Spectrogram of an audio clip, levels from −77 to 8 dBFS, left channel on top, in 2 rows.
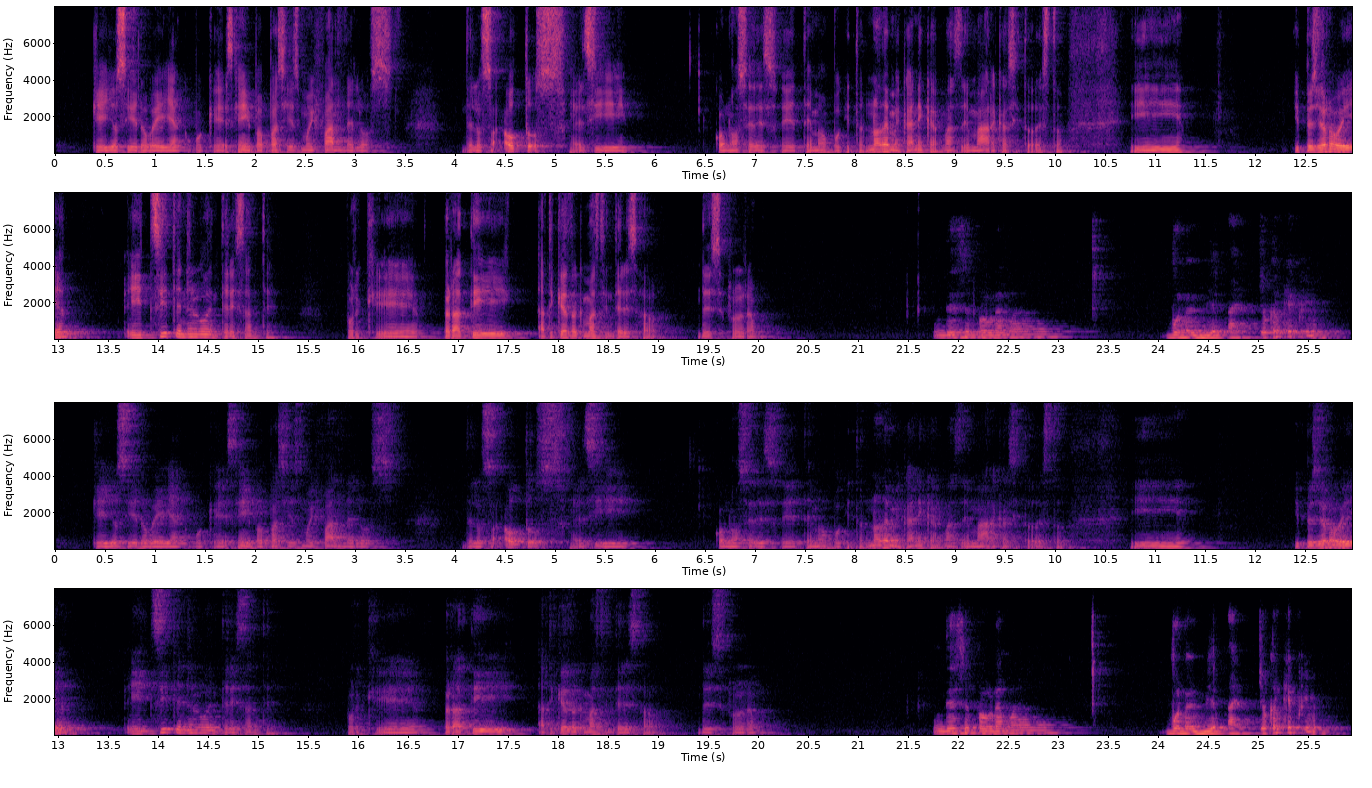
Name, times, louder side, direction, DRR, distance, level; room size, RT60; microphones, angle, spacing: voice 1, 0.4-3.8 4.1-5.7 6.6-11.3 12.5-13.1 13.7-15.2 15.9-17.5 17.8-19.0 19.4-20.1, left 4 dB, 75° left, 11 dB, 0.5 m, -26 dB
voice 2, 21.8-23.0 24.1-25.6, right 2 dB, 70° right, 6 dB, 0.7 m, -24 dB
9.1 x 3.4 x 5.6 m, 1.0 s
head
